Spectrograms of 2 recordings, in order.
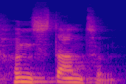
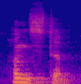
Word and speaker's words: Hunstanton: oldest human settlements in the UK next is hunstanton another norfol gem now I put this one in because people say it's pronounced hunston but I've been looking at other YouTube videos and they pronounce it hunstanton like walk with me Tim who I think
